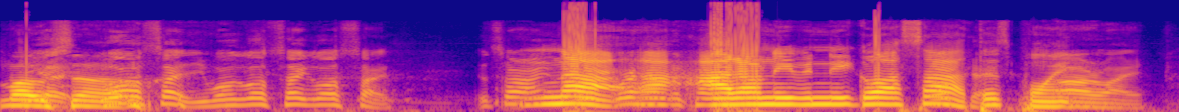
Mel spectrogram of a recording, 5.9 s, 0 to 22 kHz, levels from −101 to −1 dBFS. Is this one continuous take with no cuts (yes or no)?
yes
